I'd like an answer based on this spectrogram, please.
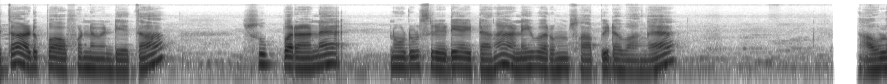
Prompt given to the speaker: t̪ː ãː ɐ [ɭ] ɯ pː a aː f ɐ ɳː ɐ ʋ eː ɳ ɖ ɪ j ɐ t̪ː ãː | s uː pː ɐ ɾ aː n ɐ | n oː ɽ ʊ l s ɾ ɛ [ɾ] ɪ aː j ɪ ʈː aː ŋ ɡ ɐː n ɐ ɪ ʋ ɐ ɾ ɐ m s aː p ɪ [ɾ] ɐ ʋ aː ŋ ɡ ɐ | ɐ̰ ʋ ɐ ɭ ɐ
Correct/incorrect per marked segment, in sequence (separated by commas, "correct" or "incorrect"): incorrect, incorrect, incorrect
